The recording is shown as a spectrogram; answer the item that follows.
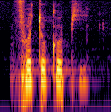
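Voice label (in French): "photocopie", French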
